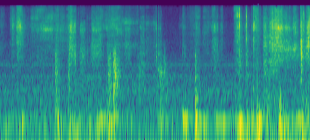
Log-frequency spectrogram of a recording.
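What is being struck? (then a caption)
Paperback cookbook with thin paper pages. Bare fingertips and a palm rub and slide across the thin paper pages of an open paperback cookbook lying on a table, lifting the page edges in its index section to turn them. Soft, dry rustling and brushing run throughout, broken by sharper papery flicks and swishes as pages lift and turn, over a steady low hum.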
